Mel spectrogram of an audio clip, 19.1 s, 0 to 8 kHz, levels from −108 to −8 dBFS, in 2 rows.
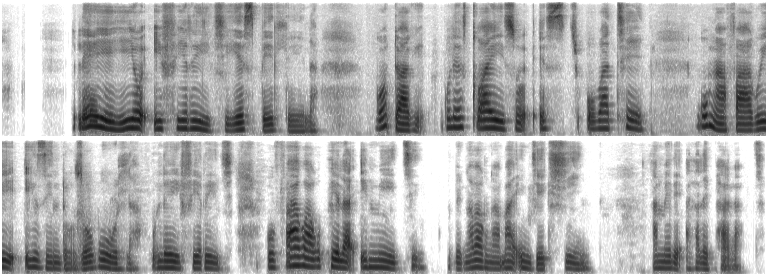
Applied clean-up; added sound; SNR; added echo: none; none; none; none.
